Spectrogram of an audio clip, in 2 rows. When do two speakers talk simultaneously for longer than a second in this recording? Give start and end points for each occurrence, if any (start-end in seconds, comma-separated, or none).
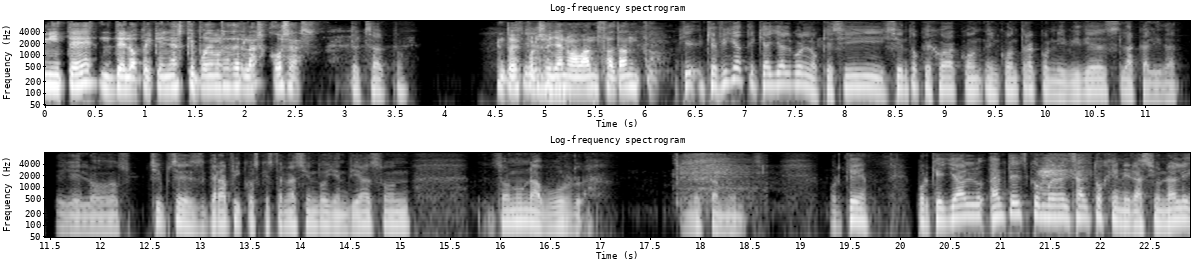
none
